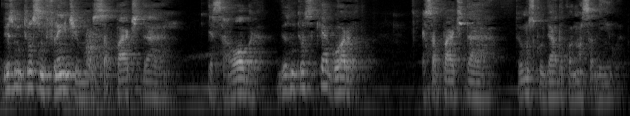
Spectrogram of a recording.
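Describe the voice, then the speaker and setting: A man's voice: mid-range voice, normal speed, roomy sound, slight background noise. A Brazilian man preaching a fervent testimony sermon, his voice rising when he retells what people said. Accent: Brazilian Portuguese. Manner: fervent, rising to shouts in retold dialogue.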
